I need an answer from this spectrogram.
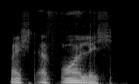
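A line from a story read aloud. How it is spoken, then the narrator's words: Murmured. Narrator (German): murmelt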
